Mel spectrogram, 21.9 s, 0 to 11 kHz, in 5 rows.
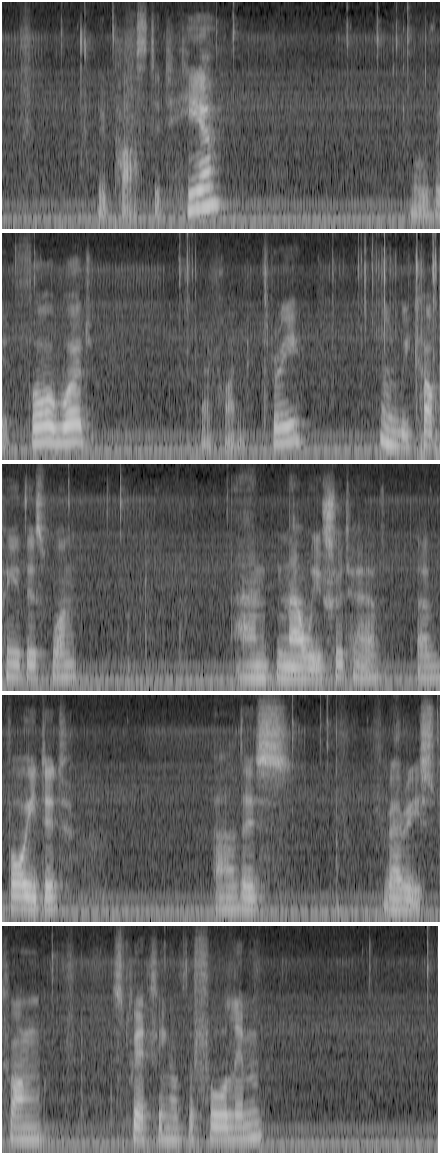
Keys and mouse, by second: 0.8-3.8 drag, 3.7 right click, 8.2-9.7 right drag, 8.9 shift+d, 10.3-12.8 drag, 16.5-18.5 drag, 18.5 middle click, 21.5-21.8 drag.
